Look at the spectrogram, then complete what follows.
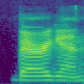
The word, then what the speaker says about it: Berrigan: old friend a former colleague and brooklynite Tim Bergen hi Tim hey how are you good I pronounced your name right right yeah okay just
